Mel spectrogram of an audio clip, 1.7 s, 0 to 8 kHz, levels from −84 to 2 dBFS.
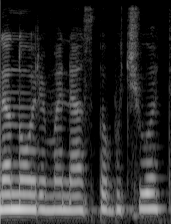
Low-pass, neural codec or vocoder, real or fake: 7.2 kHz; none; real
